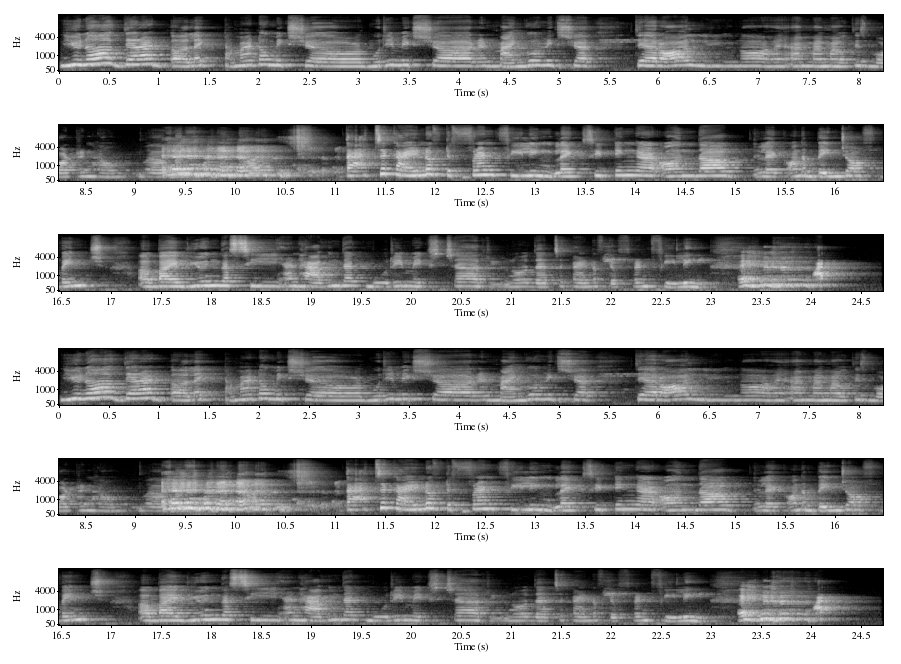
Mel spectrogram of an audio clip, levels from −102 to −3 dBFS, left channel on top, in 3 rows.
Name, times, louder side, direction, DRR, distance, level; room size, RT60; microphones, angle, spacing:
voice 1, 0.0-9.8 10.1-10.3 10.6-23.3 24.0-24.1, left 4 dB, 15° left, 0.3 m, -28 dB
voice 2, 9.3-11.1 23.3-24.1, right 1 dB, 65° right, 1.4 m, -24 dB
9.1 x 4.2 x 4.9 m
head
